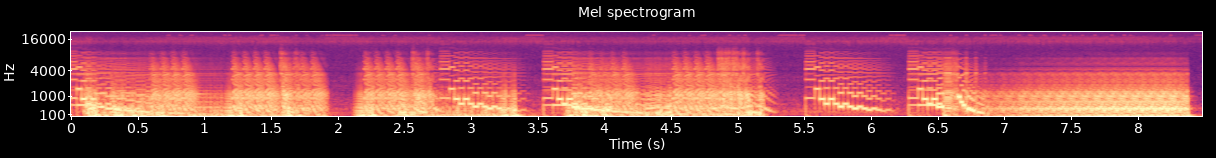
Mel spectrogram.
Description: General gameplay; bwiddow

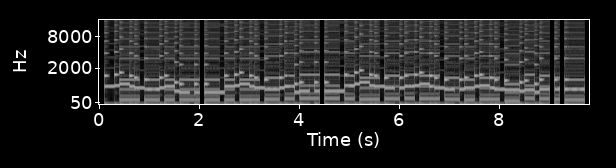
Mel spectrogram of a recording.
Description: High Score Music, arcade; Dig Dug

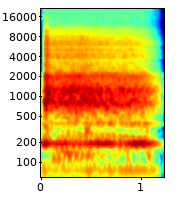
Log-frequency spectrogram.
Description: Crash; Turbo

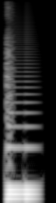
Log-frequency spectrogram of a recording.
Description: Bump; FIFjr

